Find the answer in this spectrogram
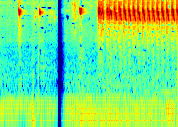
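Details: Spiderhunter singing actively, recorded as a clear lure and training song: thin, very high, separate chips, then a loud, fast, even trill of sharp notes for the last two seconds, with low background hum.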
